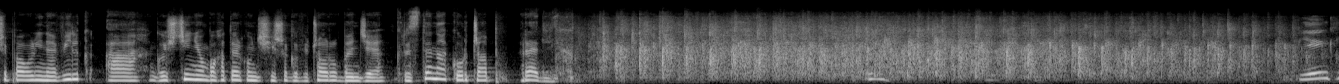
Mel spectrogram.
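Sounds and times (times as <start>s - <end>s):
speech: 0.2s - 6.2s, 13.0s - 13.3s
sustained audience applause from a sizable crowd: 5.7s - 13.3s.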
